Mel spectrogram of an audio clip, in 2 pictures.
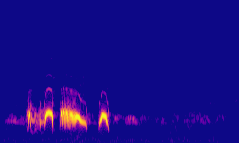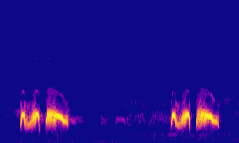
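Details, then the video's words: Spotted dove in 'thúc gù' and 'gáy gọi' calling, used daily to stimulate trained decoy doves. Three low cooing phrases spaced about four seconds apart, each a quick stuttered pair of notes then a longer coo. The first phrase has an extra trailing note. "chim cu gáy thúc gù & gáy gọi, cu gáy giọng đồng, gù thúc, tiếng đồng gáy gọi"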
